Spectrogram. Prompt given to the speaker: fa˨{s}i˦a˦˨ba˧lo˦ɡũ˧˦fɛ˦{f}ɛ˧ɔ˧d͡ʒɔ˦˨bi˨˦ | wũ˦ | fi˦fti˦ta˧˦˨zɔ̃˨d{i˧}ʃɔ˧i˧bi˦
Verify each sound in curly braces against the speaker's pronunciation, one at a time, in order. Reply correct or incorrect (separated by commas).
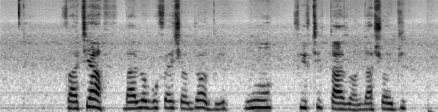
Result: incorrect, incorrect, incorrect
